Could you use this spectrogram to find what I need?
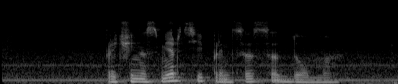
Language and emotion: Russian, neutral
